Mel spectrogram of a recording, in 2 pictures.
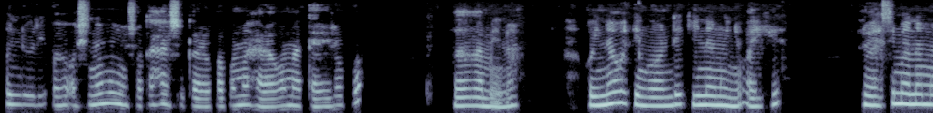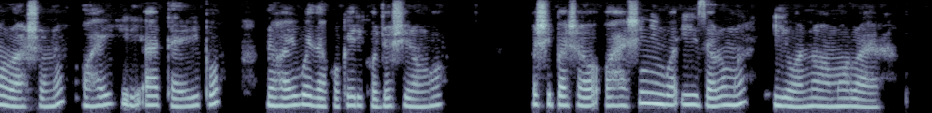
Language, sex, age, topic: Oshiwambo, female, 18-24, agriculture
